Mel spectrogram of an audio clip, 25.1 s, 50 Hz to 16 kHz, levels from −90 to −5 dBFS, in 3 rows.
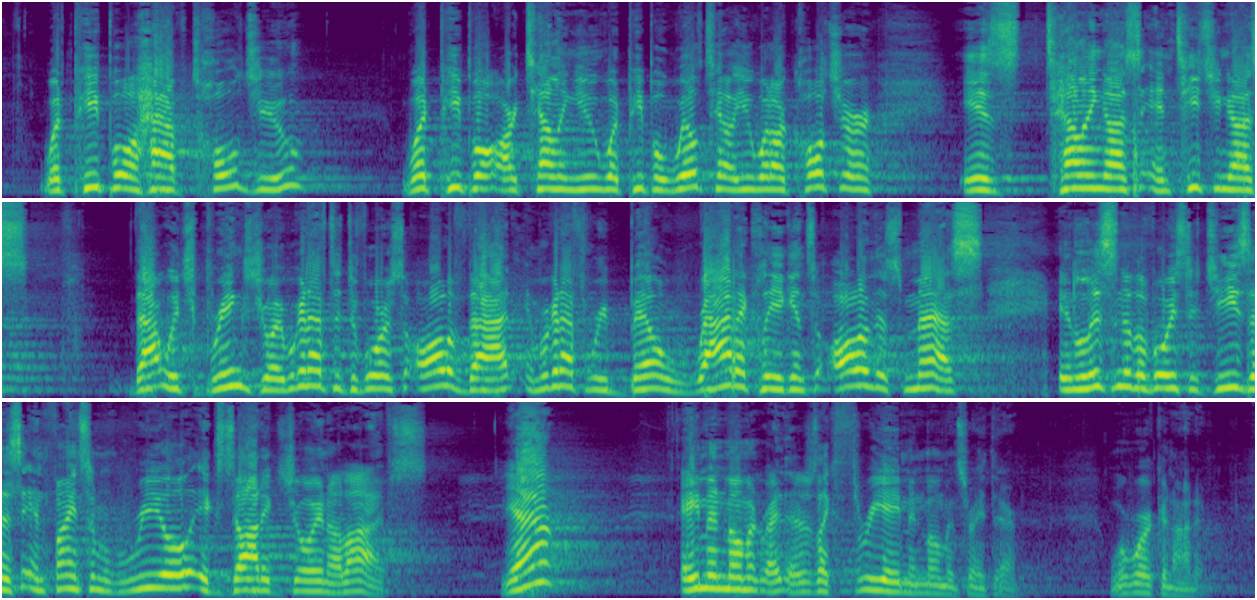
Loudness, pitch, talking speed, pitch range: -18 LUFS, 225 Hz, 195 wpm, 210-245 Hz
